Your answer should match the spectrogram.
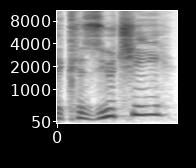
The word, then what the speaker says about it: kazoochi: And, so you call it the, am I saying this right? The kazoochi? – Yeah.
